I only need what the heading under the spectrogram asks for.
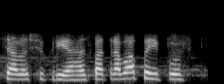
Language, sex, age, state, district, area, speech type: Kashmiri, female, 18-30, Jammu and Kashmir, Shopian, rural, conversation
